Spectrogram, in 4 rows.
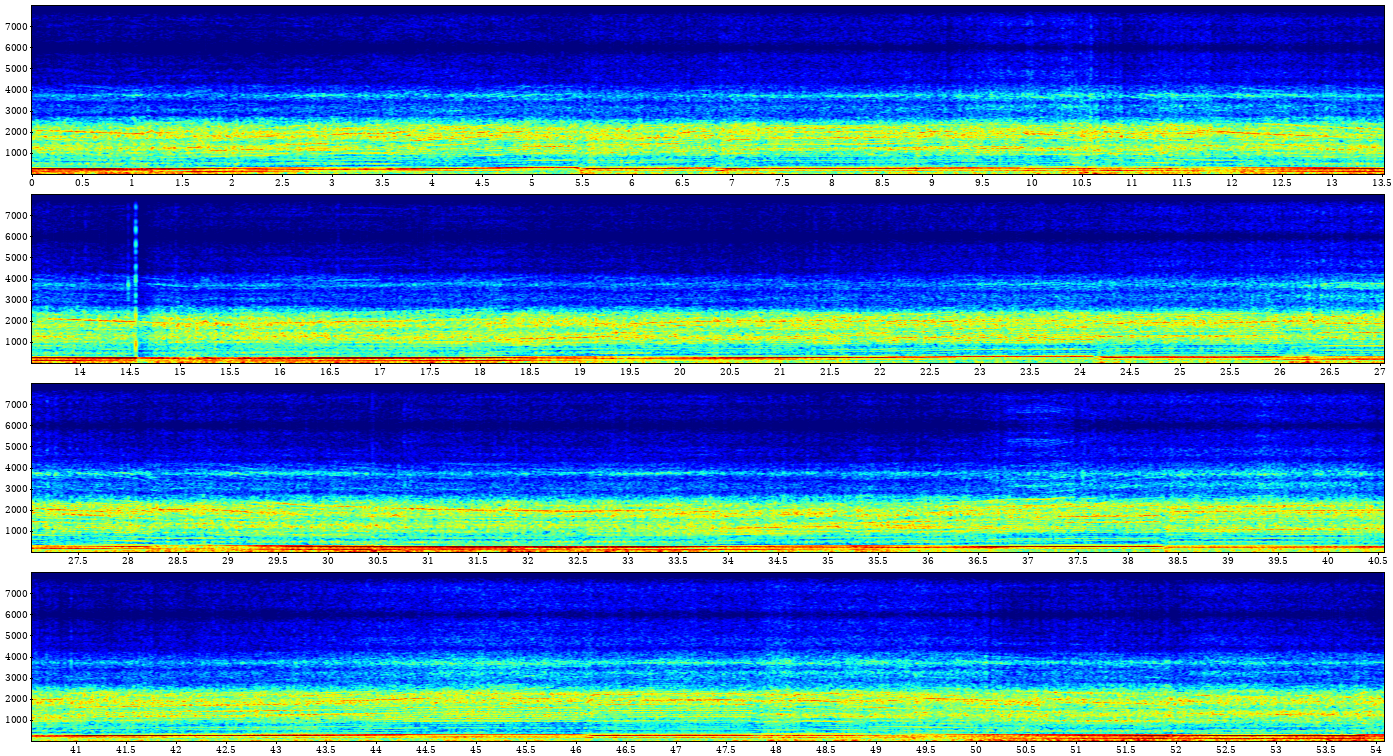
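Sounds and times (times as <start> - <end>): rush of wind: 0.0 - 19.8
motorcycle engine revving: 0.0 - 54.0
road noise: 0.0 - 54.0.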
